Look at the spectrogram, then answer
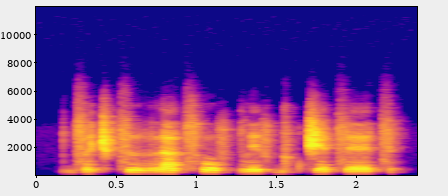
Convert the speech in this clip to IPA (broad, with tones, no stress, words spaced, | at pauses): d͡zʌ˧˥t͡ʃt͡sɯ˥˧ ra˥˧t͡sʰo˥˧fple˩˥f ɡɯ˧pt͡ʃɛ˧ t͡sɛ˧t͡s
